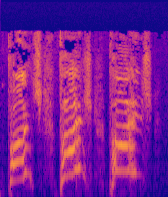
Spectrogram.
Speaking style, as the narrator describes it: Leech starts just screaming

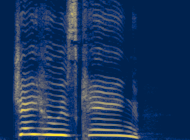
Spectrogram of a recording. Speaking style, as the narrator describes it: they shouted

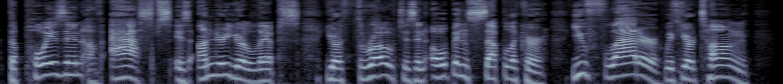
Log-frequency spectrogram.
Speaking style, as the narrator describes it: conscience says

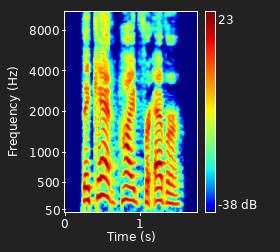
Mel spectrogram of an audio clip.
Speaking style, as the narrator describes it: The chief shouted

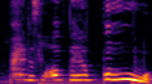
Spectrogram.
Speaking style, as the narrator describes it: hollered Pang

